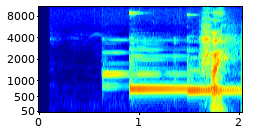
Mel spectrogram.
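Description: Samsung Galaxy S21 notification chime: two ringing notes, the second a little lower and held on as it rings out, as a notification arrives.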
